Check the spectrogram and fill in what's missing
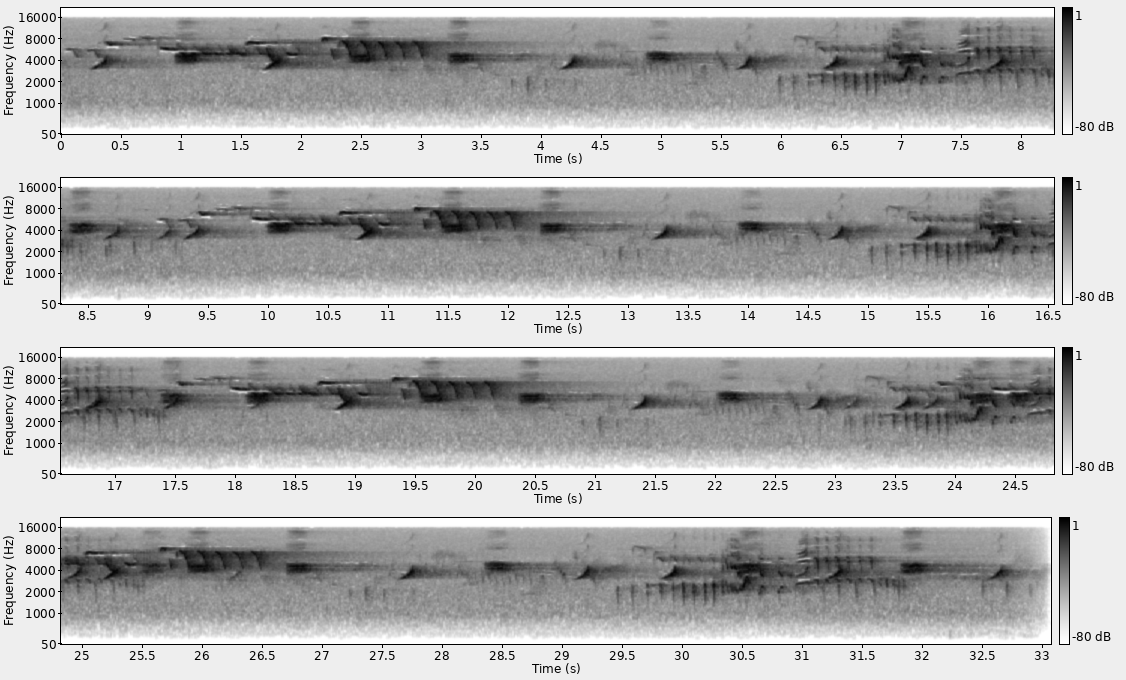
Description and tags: Birds Singing, Forest (Scotland)
Birds singing in a forest in the hermitage of braid local nature reserve Scotland.
Field-recording, ambient, singing, ambience, ambiance, birds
